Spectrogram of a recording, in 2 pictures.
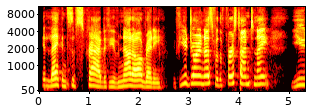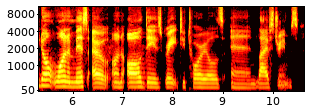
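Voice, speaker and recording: A woman's voice: lowish voice, measured pace, a bit bright. Playful woman co-hosting a live stream. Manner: teasing, playful banter. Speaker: live stream co-host reading viewer chat. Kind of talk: casual live stream chat.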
